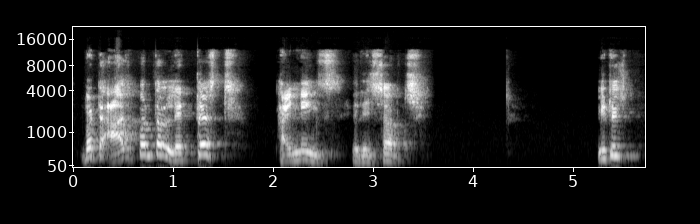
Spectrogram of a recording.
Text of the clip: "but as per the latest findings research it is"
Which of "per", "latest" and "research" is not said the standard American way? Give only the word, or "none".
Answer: none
